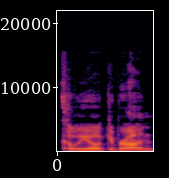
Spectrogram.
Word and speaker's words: Khalil Gibran: Um, we have The Prophet by Khalil Gibran.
